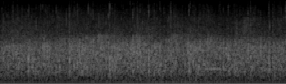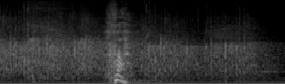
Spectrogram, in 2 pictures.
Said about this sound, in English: Give Him a hand clap. He's worthy of all of our praise.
